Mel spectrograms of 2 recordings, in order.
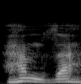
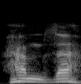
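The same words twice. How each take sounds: Both takes have the same delivery.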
